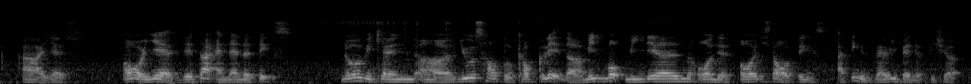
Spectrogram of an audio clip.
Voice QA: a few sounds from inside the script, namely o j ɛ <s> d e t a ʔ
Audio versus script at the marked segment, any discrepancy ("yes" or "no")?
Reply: no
